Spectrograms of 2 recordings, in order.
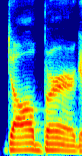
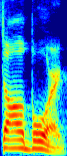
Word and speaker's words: Dahlborg: Everybody says Dahlborg. And I'm like, hey, man, that's an O at the end. It's Dahlborg. Come on.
